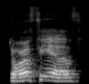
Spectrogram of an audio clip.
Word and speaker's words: Dorofeyev: And I am bad at pronunciations, but this Dorofeyev guy, Dorofeev. Dorofeyev, Yep.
